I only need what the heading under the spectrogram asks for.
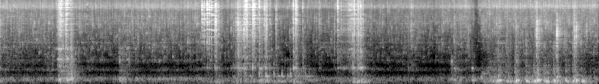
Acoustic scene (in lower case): kitchen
